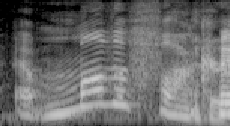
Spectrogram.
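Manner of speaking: high, laughing resentment; mock envy. Retold envy at seeing post.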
